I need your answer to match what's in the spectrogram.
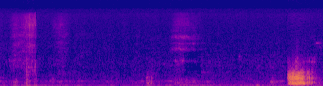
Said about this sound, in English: The lawnmower in the distance.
